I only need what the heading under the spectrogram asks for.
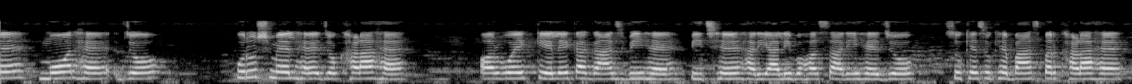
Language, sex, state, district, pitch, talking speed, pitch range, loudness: Hindi, female, Bihar, Kishanganj, 265 Hz, 160 wpm, 255-275 Hz, -13 LUFS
